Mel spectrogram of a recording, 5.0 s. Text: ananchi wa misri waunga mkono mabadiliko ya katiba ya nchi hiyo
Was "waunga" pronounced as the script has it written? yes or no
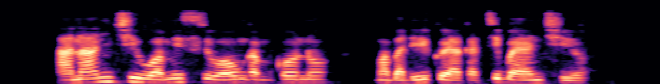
yes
